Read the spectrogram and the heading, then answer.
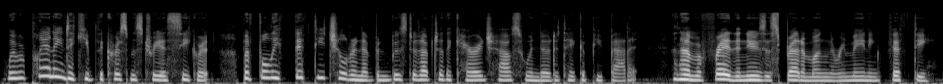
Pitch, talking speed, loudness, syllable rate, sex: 215 Hz, 260 wpm, -19 LUFS, 6.7 syllables/s, female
